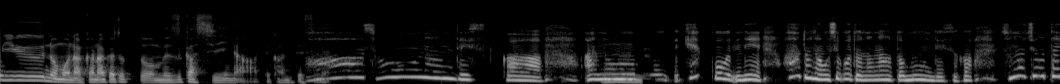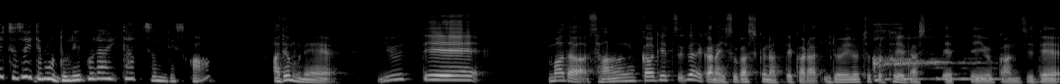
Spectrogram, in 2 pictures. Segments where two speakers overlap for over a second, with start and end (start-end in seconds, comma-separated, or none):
19.3-20.7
